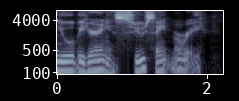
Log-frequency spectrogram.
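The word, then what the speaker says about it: Sault Ste. Marie: will be hearing is Sue St Marie Sue Saint Marie yes all right it looks like it's spelled salty Saint Marie it does but we're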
